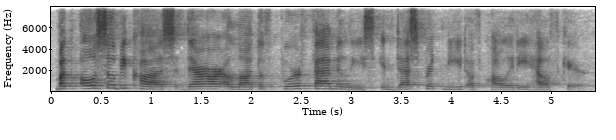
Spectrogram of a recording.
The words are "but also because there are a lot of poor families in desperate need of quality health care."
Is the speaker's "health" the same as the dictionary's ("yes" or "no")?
yes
